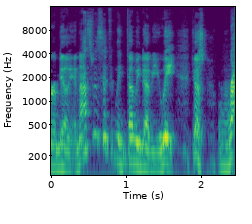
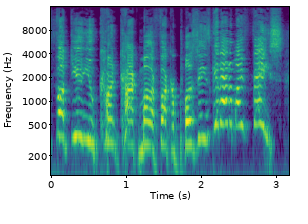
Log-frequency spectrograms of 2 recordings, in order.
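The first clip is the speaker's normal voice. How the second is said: mock shouting, pitch jumping way up and louder; retold angry outburst; 11 semitones higher, 6 dB louder than usual. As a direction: act out telling them off, yelling high. Retold telling off producers.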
